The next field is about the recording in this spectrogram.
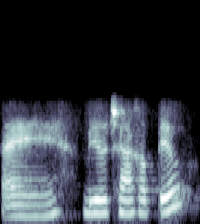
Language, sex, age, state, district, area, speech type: Sindhi, female, 30-45, Gujarat, Kutch, urban, conversation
